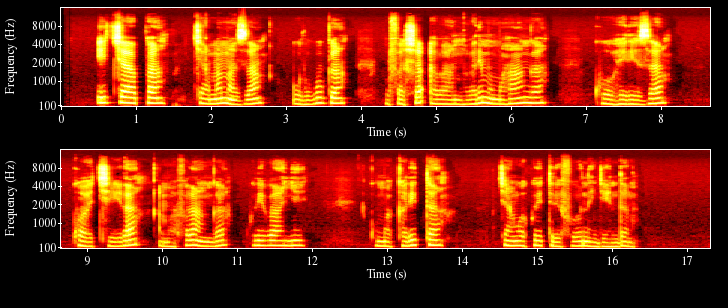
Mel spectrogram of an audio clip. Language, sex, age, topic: Kinyarwanda, female, 25-35, finance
